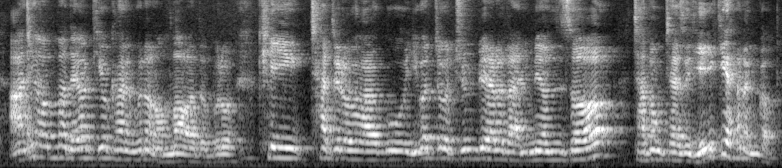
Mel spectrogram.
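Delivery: eager daughter correcting her mom; daughter's reply. Retold or imitated. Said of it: "딸이".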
